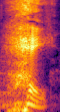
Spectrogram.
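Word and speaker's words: hey (ה): The only change in the spelling, the Hebrew spelling for both names, is adding the letter H, which is pronounced hey. Hey. That's the Hebrew word for what we would call H.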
